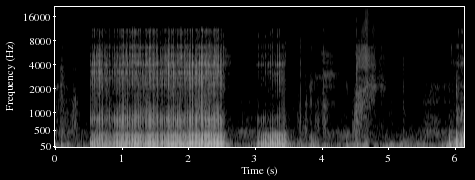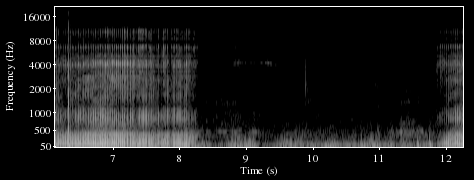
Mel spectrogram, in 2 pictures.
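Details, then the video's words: A French Bulldog asleep on a couch snores indoors: two long, rough, rasping inhalations of about two seconds each, with a deep rumbling base, a short snort between them, and quiet breathing in the pauses. "French Bulldog Snoring"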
